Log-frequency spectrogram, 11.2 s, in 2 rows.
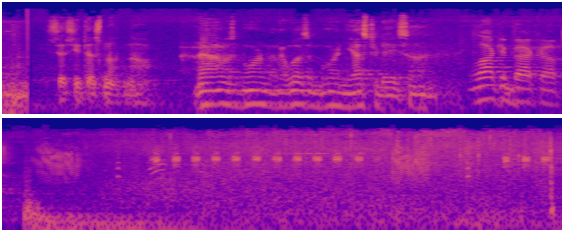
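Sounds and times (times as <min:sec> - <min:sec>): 
rumbling noise: 0:00.0 - 0:11.2
speech: 0:00.5 - 0:06.2
frog croaking: 0:06.0 - 0:11.2.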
